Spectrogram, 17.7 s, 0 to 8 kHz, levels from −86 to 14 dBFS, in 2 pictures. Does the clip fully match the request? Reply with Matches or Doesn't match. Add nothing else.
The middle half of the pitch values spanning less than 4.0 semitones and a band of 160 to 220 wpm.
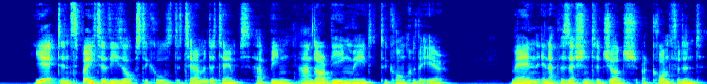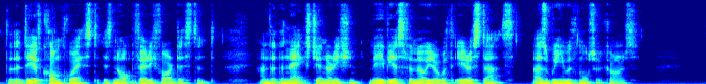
Matches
